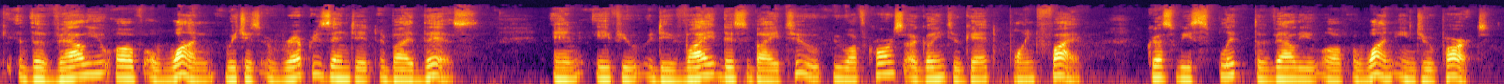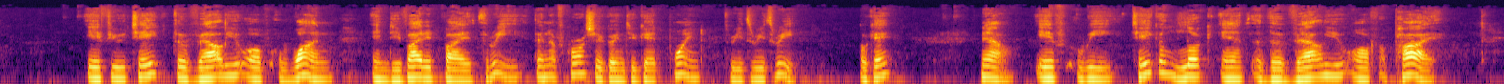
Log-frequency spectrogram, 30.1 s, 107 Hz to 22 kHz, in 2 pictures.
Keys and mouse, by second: 1.8 right click, 4.6 click, 6.2 click, 15.7 click, 17.1 click, 19.5 click, 24.5 click, 25.9 click, 28.0 right click.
